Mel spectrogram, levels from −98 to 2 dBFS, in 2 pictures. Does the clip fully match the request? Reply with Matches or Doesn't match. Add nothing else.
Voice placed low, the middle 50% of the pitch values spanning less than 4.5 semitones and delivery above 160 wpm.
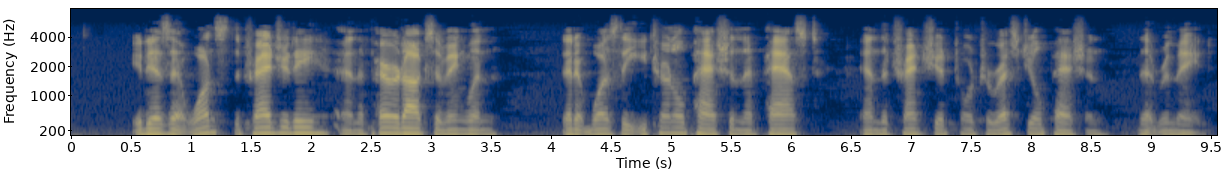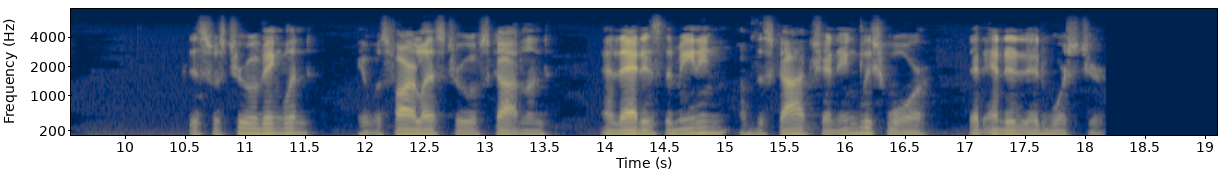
Matches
